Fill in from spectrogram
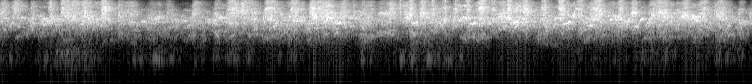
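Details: Noisy pet budgerigars giving a constant scratchy warble full of fast high chirps and ticking notes, the busy chatter holding an even level throughout.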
